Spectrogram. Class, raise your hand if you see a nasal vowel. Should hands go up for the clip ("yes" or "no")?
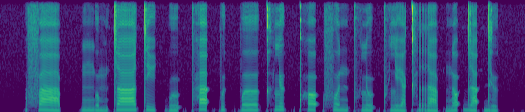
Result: no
